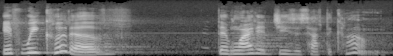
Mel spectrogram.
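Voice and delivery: ordinary delivery

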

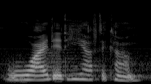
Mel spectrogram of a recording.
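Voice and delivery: usual speaking voice

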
